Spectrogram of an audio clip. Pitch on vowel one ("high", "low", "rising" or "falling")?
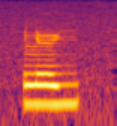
high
